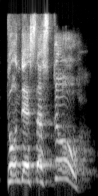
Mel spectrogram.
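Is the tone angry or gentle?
angry. It is said in an angry, threatening tone.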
